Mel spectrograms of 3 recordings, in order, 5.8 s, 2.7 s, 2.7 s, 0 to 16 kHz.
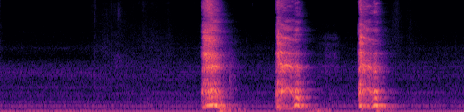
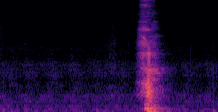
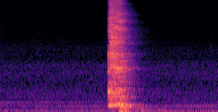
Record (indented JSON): {
  "three_cough_length": "5.8 s",
  "three_cough_amplitude": 11002,
  "three_cough_signal_mean_std_ratio": 0.39,
  "exhalation_length": "2.7 s",
  "exhalation_amplitude": 4826,
  "exhalation_signal_mean_std_ratio": 0.24,
  "cough_length": "2.7 s",
  "cough_amplitude": 13344,
  "cough_signal_mean_std_ratio": 0.29,
  "survey_phase": "alpha (2021-03-01 to 2021-08-12)",
  "age": "45-64",
  "gender": "Male",
  "wearing_mask": "No",
  "symptom_fatigue": true,
  "symptom_headache": true,
  "smoker_status": "Never smoked",
  "respiratory_condition_asthma": false,
  "respiratory_condition_other": false,
  "recruitment_source": "Test and Trace",
  "submission_delay": "1 day",
  "covid_test_result": "Positive",
  "covid_test_method": "RT-qPCR"
}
